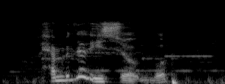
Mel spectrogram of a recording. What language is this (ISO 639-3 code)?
kab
